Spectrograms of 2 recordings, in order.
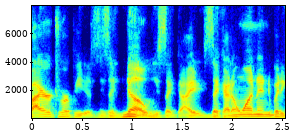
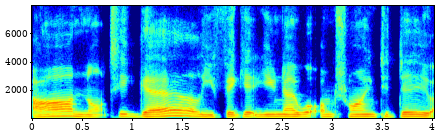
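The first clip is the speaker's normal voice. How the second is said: rough, put-on Cockney accent; 4 semitones higher than usual. Retelling what he said after they set off the light, attempted cockney accent. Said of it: "I don't know if I'm doing the right accent. Uh, it's Cockney accent".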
